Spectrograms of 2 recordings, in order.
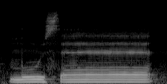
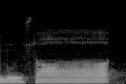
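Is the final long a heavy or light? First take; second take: light; heavy. First: The final long a sounds light and thin. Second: The final long a sounds heavy and full. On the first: The speaker calls it right. "پرخونده نمیشه" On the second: The speaker calls it wrong. "نمیگیم موسا"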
